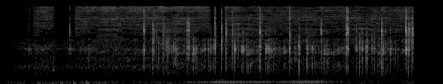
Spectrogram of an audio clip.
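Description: Aerosol spray-paint can spraying through a stencil in a steady hiss, with small crackles through it and a short break about half a second in.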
